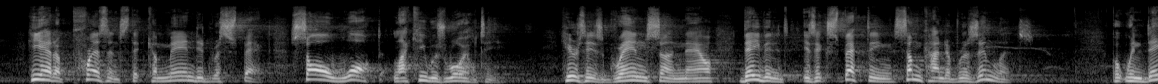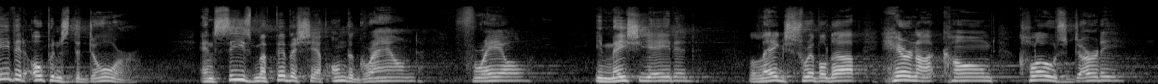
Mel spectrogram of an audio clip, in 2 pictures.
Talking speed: 120 wpm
